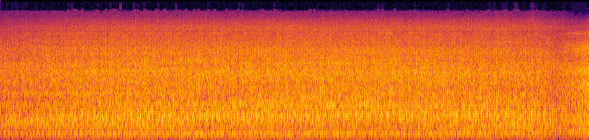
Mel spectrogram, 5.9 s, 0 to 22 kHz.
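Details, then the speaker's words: 2015 Chevy truck 5.3L V8 after engine replacement, fresh Castrol Edge 0W-20 and new oil filter, still smoking as it burns off residue: even, steady idle rumble with no knocks, ticks or misses; sounds healthy. "it's still uh smoking because it's burning off a bunch of stuff but sounds really good"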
